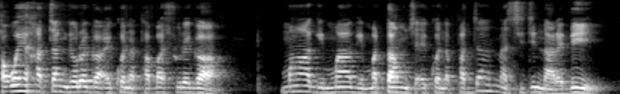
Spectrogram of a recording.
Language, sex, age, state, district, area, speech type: Manipuri, male, 45-60, Manipur, Senapati, rural, spontaneous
